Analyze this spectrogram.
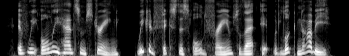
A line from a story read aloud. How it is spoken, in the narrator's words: he cried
